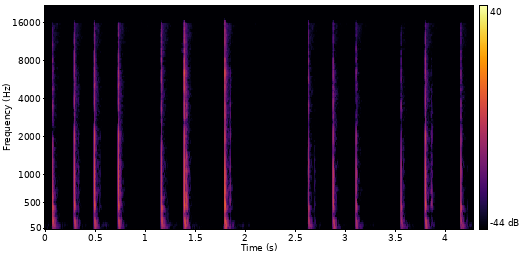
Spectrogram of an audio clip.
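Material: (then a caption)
Plastic. A fingertip taps and knocks on the hollow, textured hard plastic back of an empty black Otterbox phone case. Thirteen short, dry, low knocks with almost no ring come in an uneven run of seven, then after a brief pause six more.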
